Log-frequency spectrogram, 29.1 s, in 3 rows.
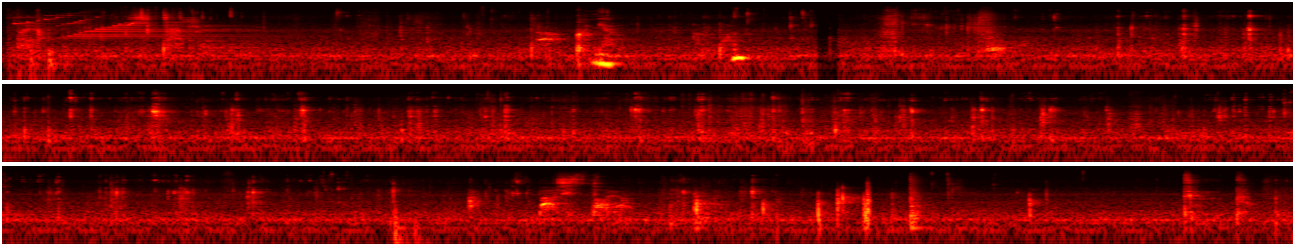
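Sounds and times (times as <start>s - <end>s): chewing crunchy pizza crust: 5.9s - 23.4s, 24.2s - 27.0s.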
